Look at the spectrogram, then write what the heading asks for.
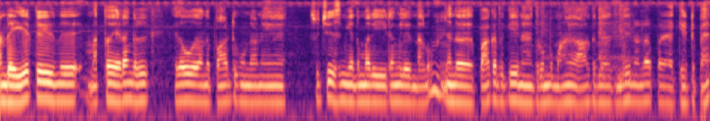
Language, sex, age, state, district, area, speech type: Tamil, male, 18-30, Tamil Nadu, Namakkal, rural, spontaneous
